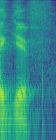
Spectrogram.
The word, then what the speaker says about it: GIF: I say GIF. – How about you? – GIF. – Which one is it? – I say GIF, just because Jen's with a G, with a GIF. Hard G.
